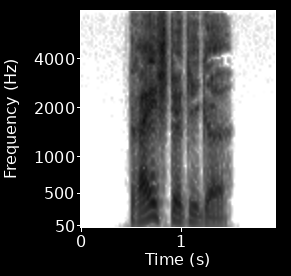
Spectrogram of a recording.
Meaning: inflection of dreistöckig: 1. strong/mixed nominative/accusative feminine singular 2. strong nominative/accusative plural 3. weak nominative all-gender singular
- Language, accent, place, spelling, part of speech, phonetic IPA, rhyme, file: German, Germany, Berlin, dreistöckige, adjective, [ˈdʁaɪ̯ˌʃtœkɪɡə], -aɪ̯ʃtœkɪɡə, De-dreistöckige.ogg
